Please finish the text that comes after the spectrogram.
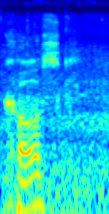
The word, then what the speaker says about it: Köşk: at this town called I'm going to pronounce it kosk k-o-s-k the O has two little dots on top of it looking for a place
